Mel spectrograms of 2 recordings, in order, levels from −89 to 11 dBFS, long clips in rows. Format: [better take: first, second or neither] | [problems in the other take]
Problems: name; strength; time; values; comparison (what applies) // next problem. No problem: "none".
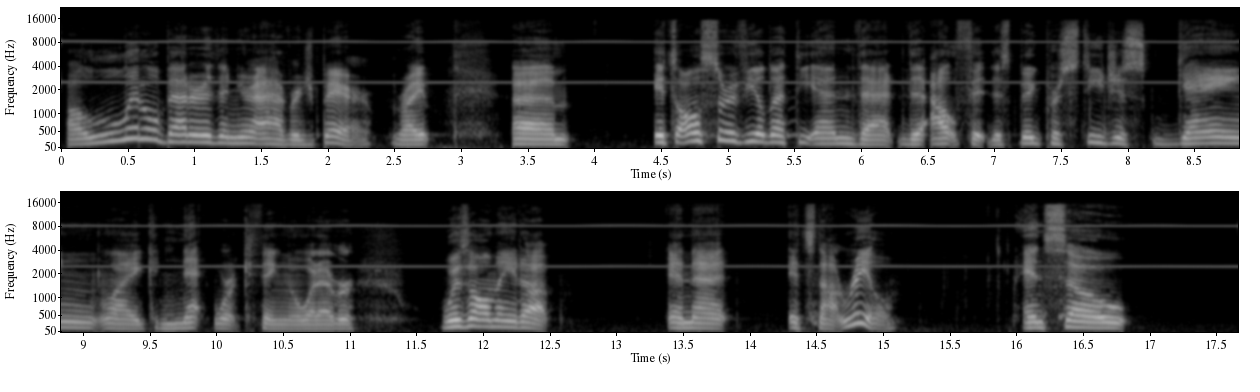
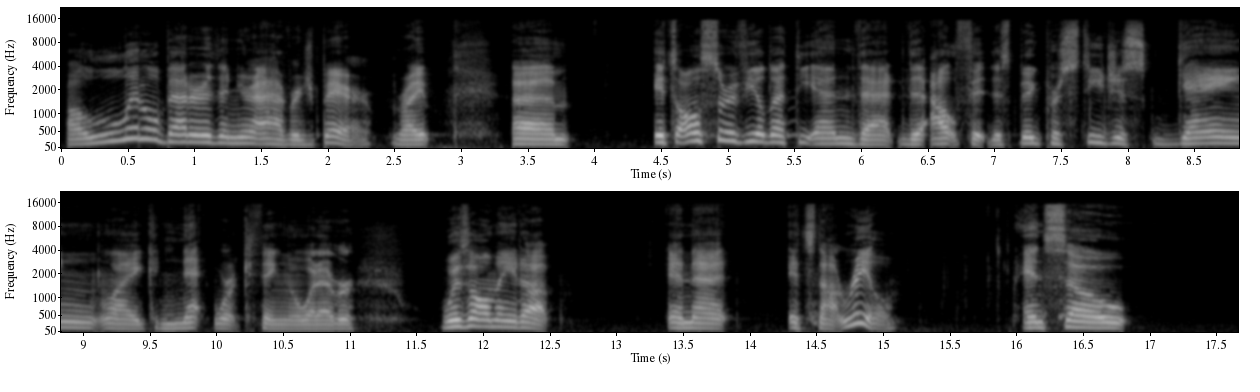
second | high-pitched whine; noticeable; throughout; 8 kHz, 15 dB below the speech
